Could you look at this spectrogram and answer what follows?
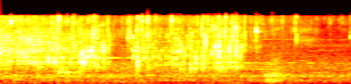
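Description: Water pours steadily back into a bottle, a continuous bright splashing and gurgling stream that stays loud and close throughout, then thins slightly near the end.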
